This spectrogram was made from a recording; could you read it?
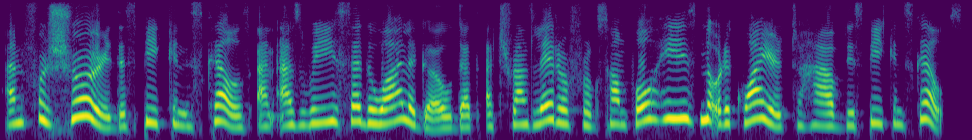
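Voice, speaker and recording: Speaking at normal speed with hardly any pauses, this Arabic-speaking woman gives an explanatory webinar lecture, often using fillers and restarting sentences. She works as the presenter and interpreter, and her expressive voice sits high with no echo. The computer-mic audio sounds dull and lo-fi.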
